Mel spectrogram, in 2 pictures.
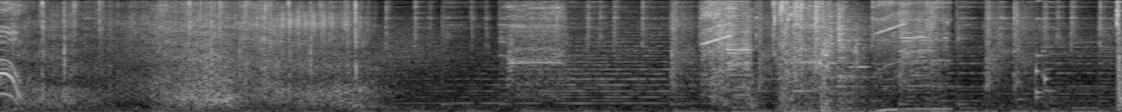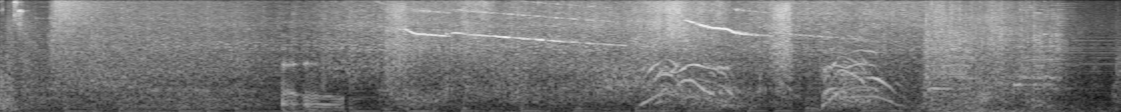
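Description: Cartoon sound effects over background music. Rocket-powered shoes fitted under a giant robot's feet make mechanical noises, a loud crash comes about eight and a half seconds in, and falling whistles follow.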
